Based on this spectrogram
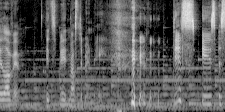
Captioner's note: laughs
